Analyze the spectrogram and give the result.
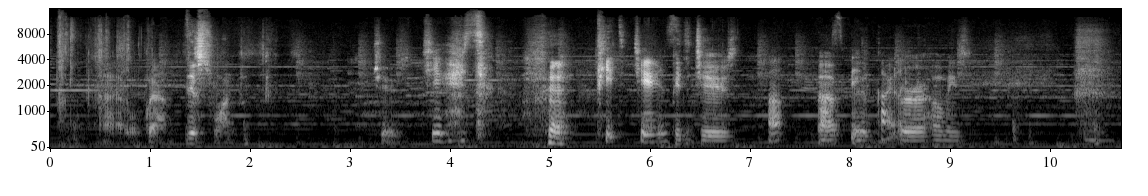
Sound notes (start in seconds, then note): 0.0 rustling; 4.8 they laugh; 10.2 Mickey, deep sigh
